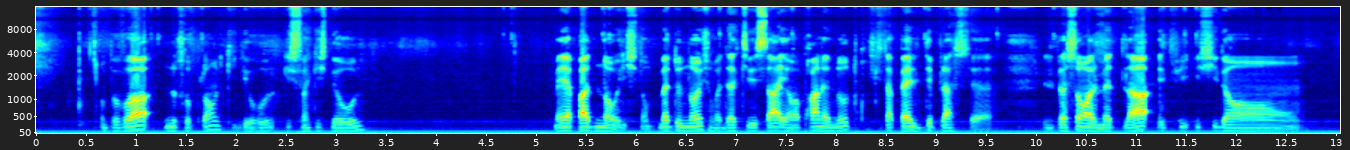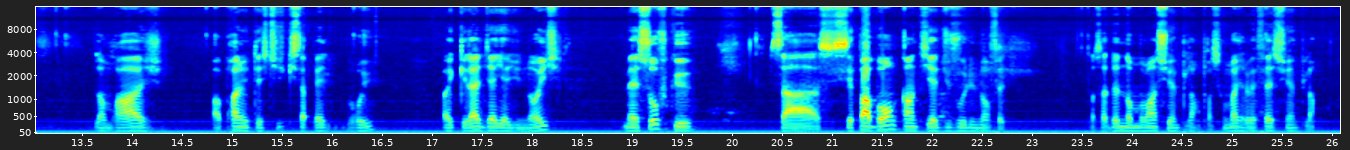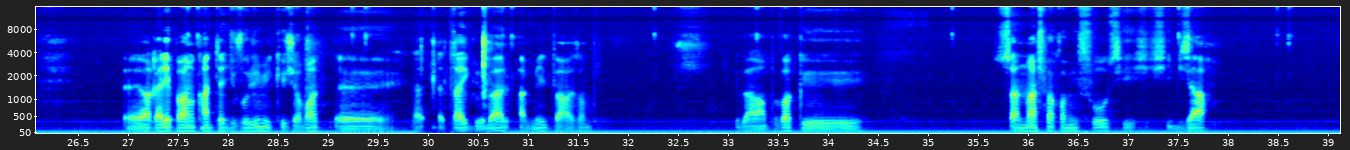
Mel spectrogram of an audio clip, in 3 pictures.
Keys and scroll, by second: 30.0 KP_1, 30.2 KP_0.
